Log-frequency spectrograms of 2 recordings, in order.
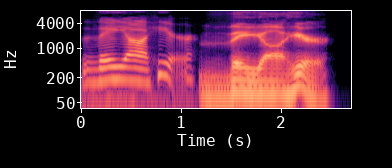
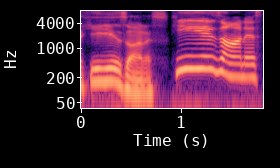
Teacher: A Y or a W sound can often intrude between vowels. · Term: intrusive sounds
